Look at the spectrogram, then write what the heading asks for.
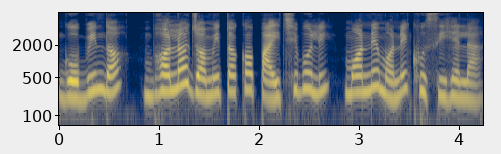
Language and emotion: Odia, neutral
